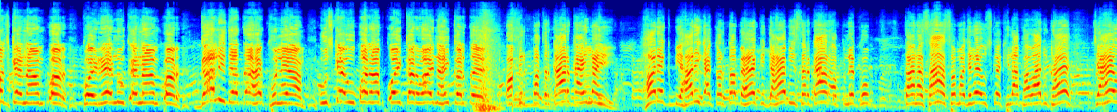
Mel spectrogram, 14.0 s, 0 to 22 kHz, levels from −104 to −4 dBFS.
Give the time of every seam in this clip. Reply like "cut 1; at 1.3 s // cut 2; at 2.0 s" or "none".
cut 1; at 6.4 s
